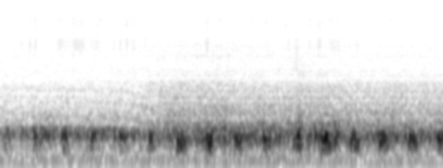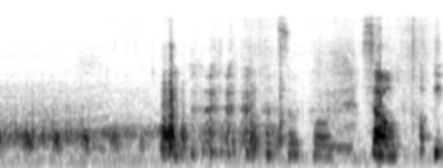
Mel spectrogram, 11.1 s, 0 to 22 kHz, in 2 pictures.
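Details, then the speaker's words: Rapid, regular whooshing fetal heartbeat in the 150s, described as perfect, on a fetal Doppler at the first hearing, with the mother's slower pulse and tummy rumbling also picked up; normal fetal heartbeat. "Can you hear the heartbeat, honey? It's in the 150s. It's perfect."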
